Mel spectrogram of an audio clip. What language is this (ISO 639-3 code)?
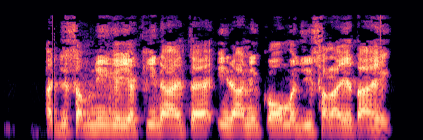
snd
